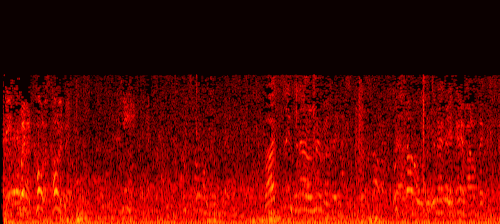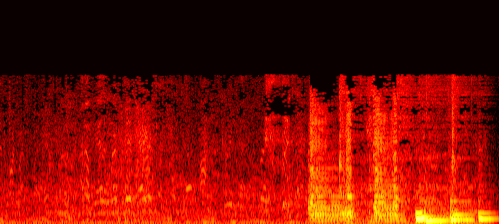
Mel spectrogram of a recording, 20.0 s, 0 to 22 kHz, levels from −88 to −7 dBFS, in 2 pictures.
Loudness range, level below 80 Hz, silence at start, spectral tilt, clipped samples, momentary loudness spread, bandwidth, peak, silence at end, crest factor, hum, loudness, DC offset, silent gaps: 20 LU; -38 dBFS; 0 s; -10.5 dB/octave; under 0.1%; 22 LU; 5.8 kHz; -12 dBFS; 0 s; 22 dB; none; -32 LUFS; 0.2%; none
